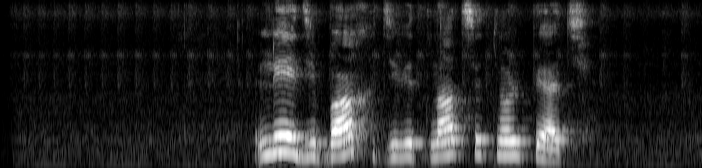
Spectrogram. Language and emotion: Russian, neutral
